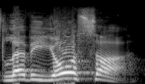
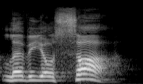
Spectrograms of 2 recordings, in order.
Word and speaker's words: Leviosa: It's Leviosa, not Leviosa.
